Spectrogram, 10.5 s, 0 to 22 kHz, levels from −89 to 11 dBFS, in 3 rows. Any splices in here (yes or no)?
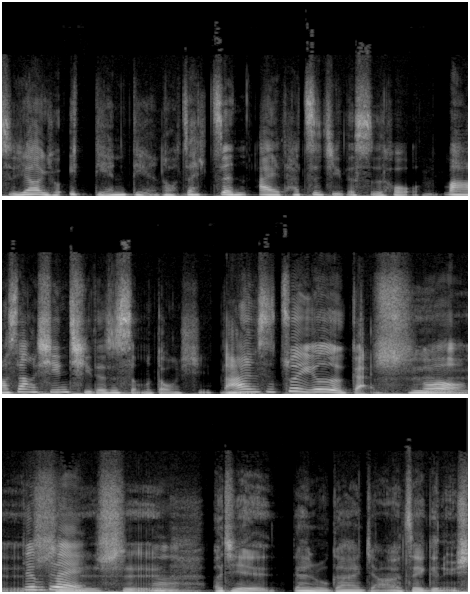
yes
